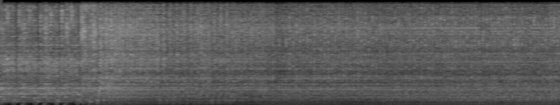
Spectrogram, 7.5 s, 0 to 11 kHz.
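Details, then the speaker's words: Riding mower with Briggs & Stratton Intek OHV 17.5 hp engine: catches and settles to a steady idle with a light tinny rattle over the beat; muffler rattling, otherwise sounds good. "it's the muffler's rattling a little bit yeah that rattle is some muffler well other than that muffler rattling sounds pretty good"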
